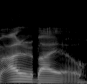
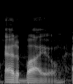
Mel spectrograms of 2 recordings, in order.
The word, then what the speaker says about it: Adebayo: How do you pronounce Bam's last name? Adebayo? – Bam Adebayo. – Adebayo. Adebayo. I had a bio.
